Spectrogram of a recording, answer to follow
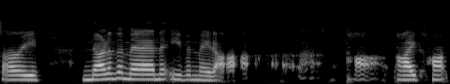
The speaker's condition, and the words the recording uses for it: Stuttering. If I just stutter through the word, they kind of get it.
